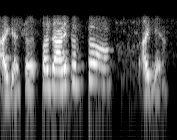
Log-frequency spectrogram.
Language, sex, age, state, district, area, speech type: Odia, female, 18-30, Odisha, Jajpur, rural, conversation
